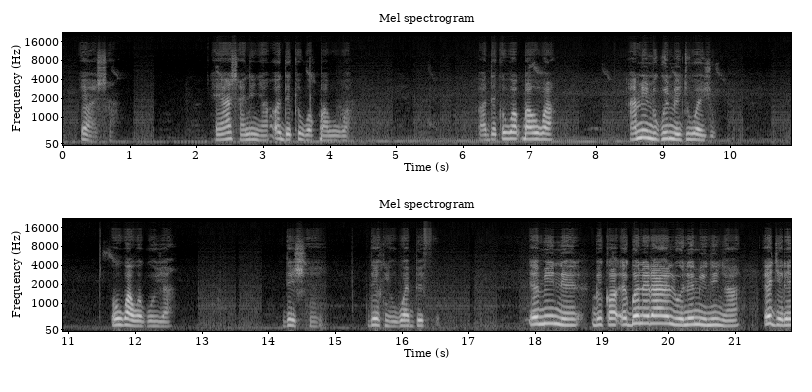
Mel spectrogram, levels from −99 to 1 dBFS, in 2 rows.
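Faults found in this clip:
Computer activity noise throughout: buzzy chirping near 100 Hz pulses, about 35 dB below speech. Tracks CPU/GPU/mouse load through shared audio ground, unlike steady mains hum.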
